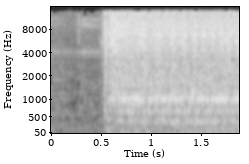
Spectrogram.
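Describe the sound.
A prize wheel is cranked and set spinning at a giveaway, with a loud, dense whirring rattle that kicks in suddenly and then holds steady without letup.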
